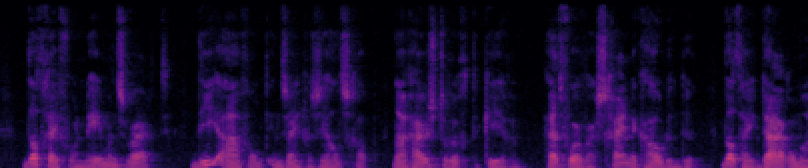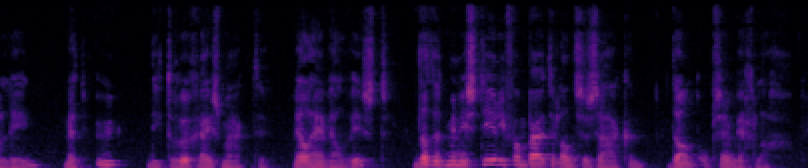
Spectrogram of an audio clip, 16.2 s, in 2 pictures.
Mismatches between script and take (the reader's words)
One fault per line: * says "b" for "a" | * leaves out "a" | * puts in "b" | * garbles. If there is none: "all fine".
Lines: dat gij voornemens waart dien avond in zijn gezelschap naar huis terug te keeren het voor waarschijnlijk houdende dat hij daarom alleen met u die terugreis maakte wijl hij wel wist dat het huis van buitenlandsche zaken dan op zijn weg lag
* says "ministerie" for "huis"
